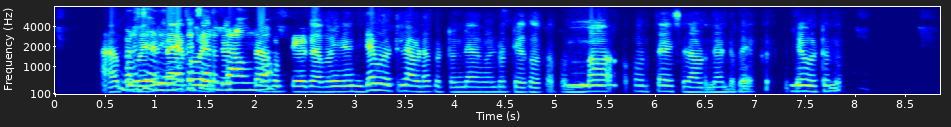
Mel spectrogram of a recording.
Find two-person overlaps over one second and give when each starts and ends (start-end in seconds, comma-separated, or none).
0.6-2.1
